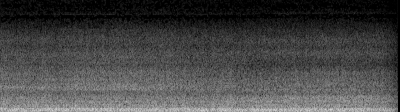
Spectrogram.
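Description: Firefighting airplane's engine running steadily, heard from on board, a dense drone with one steady hum running through it; it cuts off abruptly near the end.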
